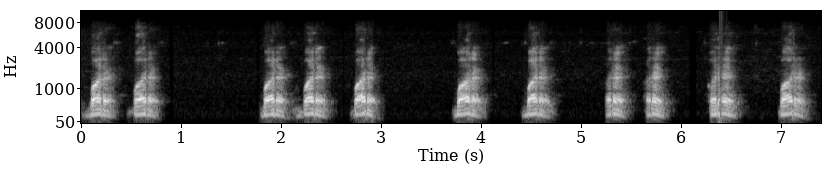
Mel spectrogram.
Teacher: it's more of like a slap it's very fast and it doesn't make much contact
